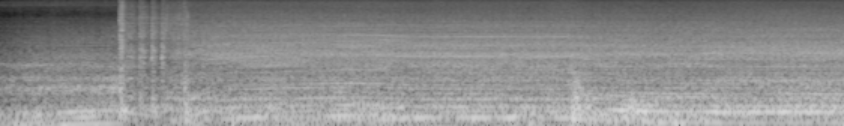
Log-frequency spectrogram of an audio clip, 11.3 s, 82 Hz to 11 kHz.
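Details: Honda CR-V Gen 2 with hard, weak starting, after adding a relay to feed the starter current: a few quick clicks, then the engine catches promptly and settles into a steady even idle; starts healthy.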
